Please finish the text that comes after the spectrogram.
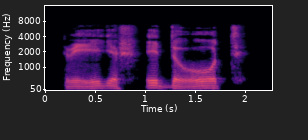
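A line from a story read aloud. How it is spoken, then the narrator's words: Hateful hiss, village elder. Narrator (Russian): с ненавистью прошипел староста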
